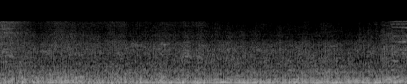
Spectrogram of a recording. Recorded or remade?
remade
